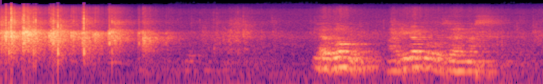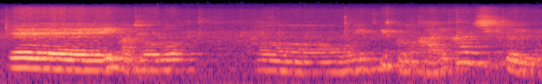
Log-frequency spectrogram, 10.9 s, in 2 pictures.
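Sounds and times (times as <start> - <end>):
audience applause: 0.0 - 1.8
speech: 3.1 - 10.8.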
